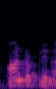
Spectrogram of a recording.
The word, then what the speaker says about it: entrepreneur: आणि ते right down entrepreneur, or it is pronounced as entrepreneur.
